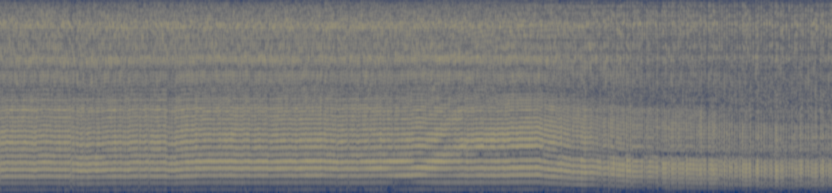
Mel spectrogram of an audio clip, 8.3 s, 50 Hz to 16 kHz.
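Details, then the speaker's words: OS Wankel rotary, 4th tank, on 5% Omega fuel with extra castor, a 10x4 APC prop, a crimped brass header and the needle about 2–2.5 turns open: steady high buzz droops and roughens as it loses revs. It died when leaned; owner suspects overheating. "okay so one of the instruction manuals I read so that if it rpm decreases like that and it stops that it's too rich but as soon as I leaned it it died so go figure"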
